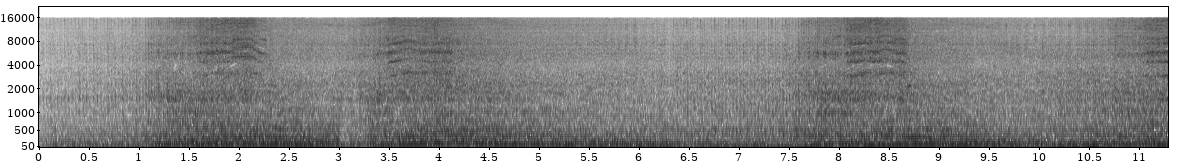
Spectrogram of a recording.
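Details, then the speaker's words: Whistling whine rising and falling with each rev over the diesel roar of a Toyota Hilux 3.0, after injector repair, tank cleaning and decarbonization; the turbo was worked on elsewhere and is noisy, and the customer will take it back there. "sinistraço esse barulho aí na turbina não é mesmo"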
